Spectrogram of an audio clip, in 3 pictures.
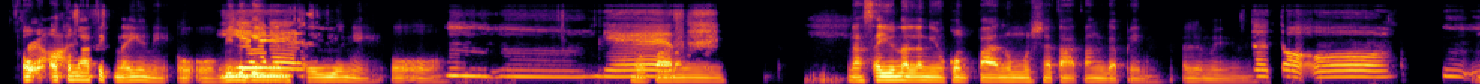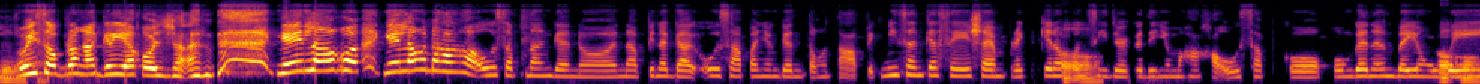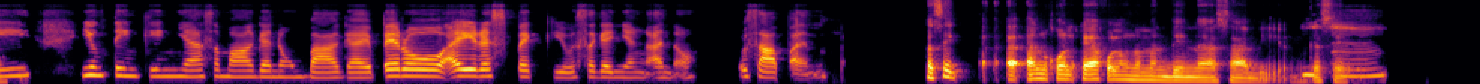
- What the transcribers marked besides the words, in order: tapping; laughing while speaking: "diyan"
- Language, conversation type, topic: Filipino, unstructured, Ano ang mga paborito mong ginagawa para mapawi ang lungkot?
